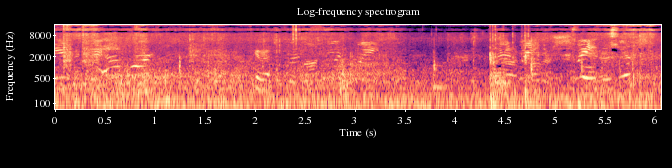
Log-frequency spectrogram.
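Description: Voices of people calling in the background over a steady low rumble of wind on the microphone, with a brief knock about four and a half seconds in.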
